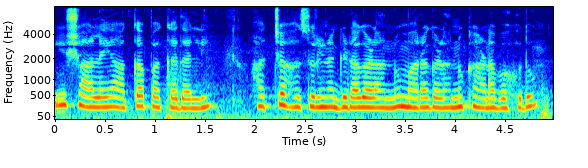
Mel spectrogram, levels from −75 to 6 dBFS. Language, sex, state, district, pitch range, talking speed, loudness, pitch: Kannada, female, Karnataka, Bangalore, 215-235 Hz, 110 wpm, -14 LUFS, 225 Hz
